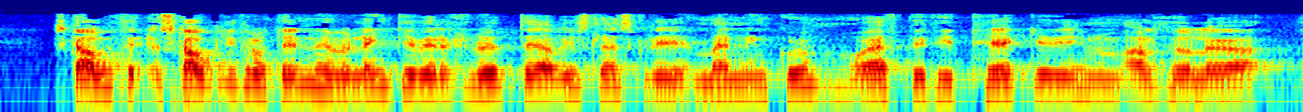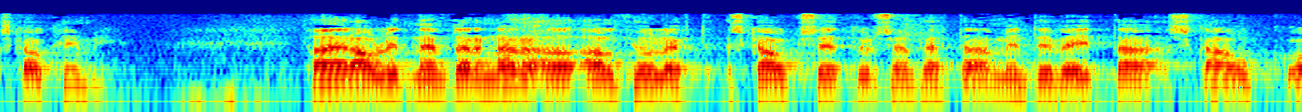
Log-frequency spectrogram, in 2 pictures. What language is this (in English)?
Icelandic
